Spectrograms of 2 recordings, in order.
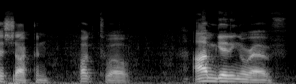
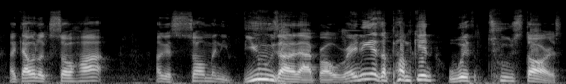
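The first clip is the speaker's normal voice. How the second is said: usual speaking voice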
